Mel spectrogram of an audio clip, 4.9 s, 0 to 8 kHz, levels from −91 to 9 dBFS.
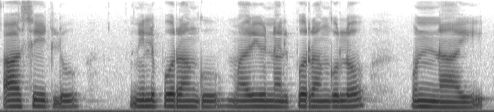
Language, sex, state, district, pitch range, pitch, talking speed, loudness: Telugu, female, Telangana, Hyderabad, 150-160 Hz, 155 Hz, 95 wpm, -15 LUFS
